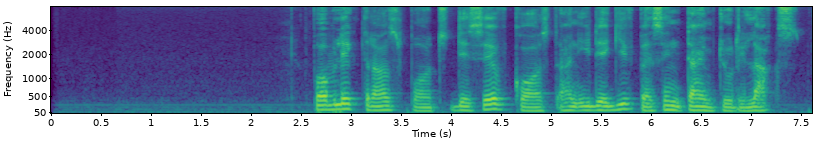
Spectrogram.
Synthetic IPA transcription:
pʌblik̚tɾãnspɔʈdisevkʰɔstãnit̚deɡivpɛsĩntãɪ̃mʈuɾilaks

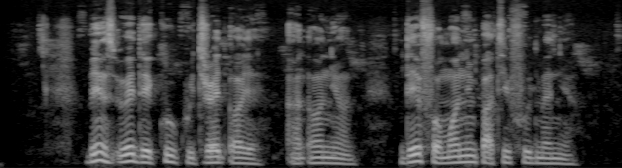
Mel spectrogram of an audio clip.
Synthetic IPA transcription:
bĩnswedekukwitɹɛdɔjɛ | ãnɔnjɔ̃n | defɔmɔnĩnpatʰifudmɛnia

